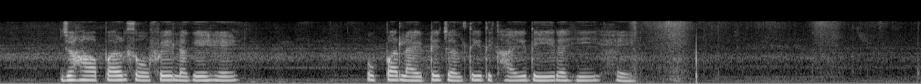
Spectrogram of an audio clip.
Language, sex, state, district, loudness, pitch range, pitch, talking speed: Hindi, female, Rajasthan, Jaipur, -18 LUFS, 185-200 Hz, 190 Hz, 80 wpm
